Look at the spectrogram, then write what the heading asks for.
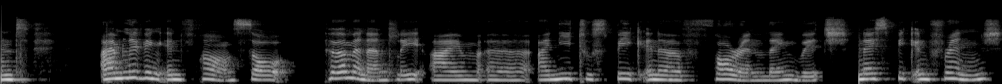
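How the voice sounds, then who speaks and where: Speaking with a German accent, a woman has a fairly high pitch. Her pace is very slow and her intonation fairly even. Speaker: interview host. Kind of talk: interview conversation.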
